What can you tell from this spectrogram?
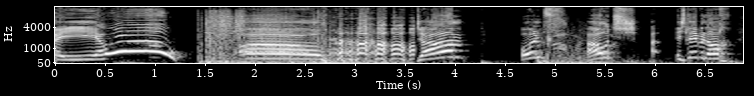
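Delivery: normal talking voice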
